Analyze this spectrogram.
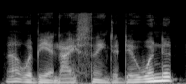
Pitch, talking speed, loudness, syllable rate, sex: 110 Hz, 320 wpm, -16 LUFS, 6.1 syllables/s, male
